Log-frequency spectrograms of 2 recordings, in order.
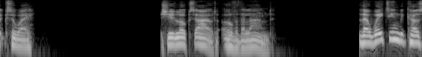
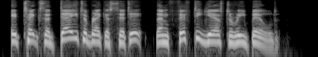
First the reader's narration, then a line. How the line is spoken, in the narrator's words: Mustang snaps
